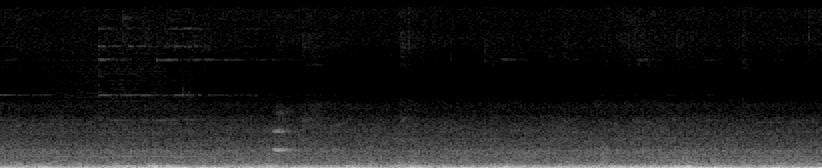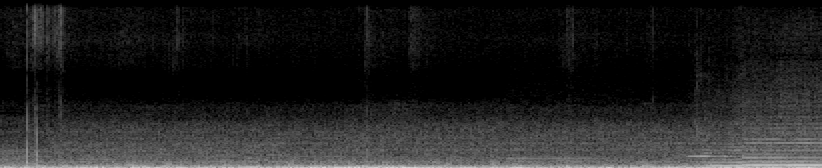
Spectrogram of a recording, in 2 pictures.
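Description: Qinghai-Tibet Railway passenger train running, a steady low rumble heard from inside the carriage, swelling and easing a little, with a single click about halfway through. Near the end a held musical tone comes in.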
